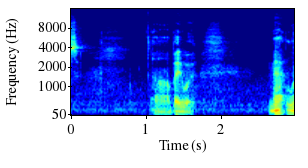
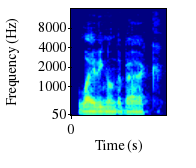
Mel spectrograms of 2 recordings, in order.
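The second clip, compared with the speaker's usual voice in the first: ordinary talk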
